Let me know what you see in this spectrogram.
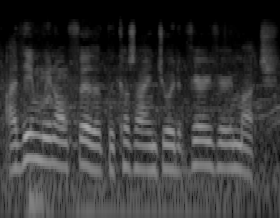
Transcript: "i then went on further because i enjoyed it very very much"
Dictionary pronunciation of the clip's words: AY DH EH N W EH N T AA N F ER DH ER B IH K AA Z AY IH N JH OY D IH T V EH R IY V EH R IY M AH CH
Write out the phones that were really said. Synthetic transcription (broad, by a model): AY DH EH N W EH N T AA N F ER DH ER B IH K AA Z AY IH N JH OY D IH T V EH R IY V EH R IY M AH CH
